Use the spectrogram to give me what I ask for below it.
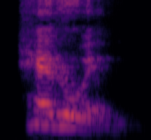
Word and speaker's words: heroine: अब हम ज्यादातर के इसका प्रोनाउंसिएशन ऐसे नहीं करते, पर जो करेक्ट प्रोनाउंसिएशन वो है हेरोइन। और अगर आप देखेंगे तो जो चरस गांजे वाला हेरोइन है, जिसकी स्पेलिंग में ई नहीं आता, HEROIN, वो हेरोइन भी इसी तरह से उच्चारित होता है। तो दोनों शब्दों का मतलब तो बहुत अलग है, पर उच्चारण एक सरीखा है, हेरोइन।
